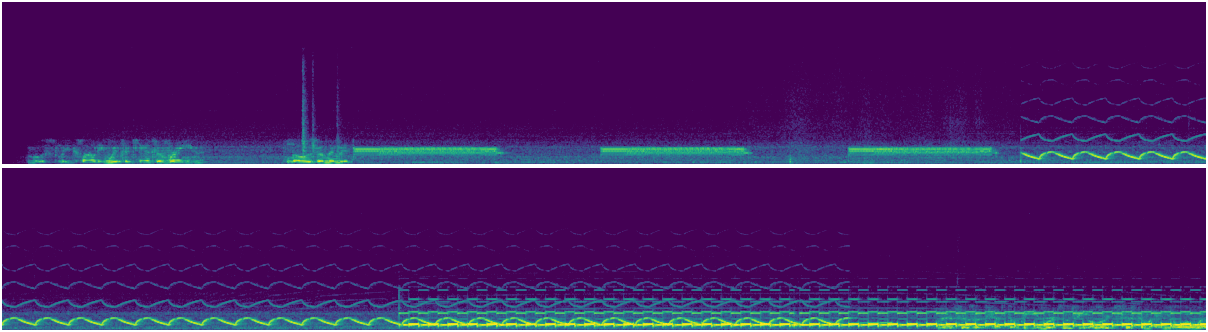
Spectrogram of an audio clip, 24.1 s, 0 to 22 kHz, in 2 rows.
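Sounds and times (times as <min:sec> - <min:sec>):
electronic alarm sweeping tone: 0:03.5 - 0:05.0, 0:06.0 - 0:07.5, 0:08.5 - 0:24.0
steady beeping alarm tone: 0:03.5 - 0:05.1, 0:06.0 - 0:07.5, 0:08.5 - 0:24.0.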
